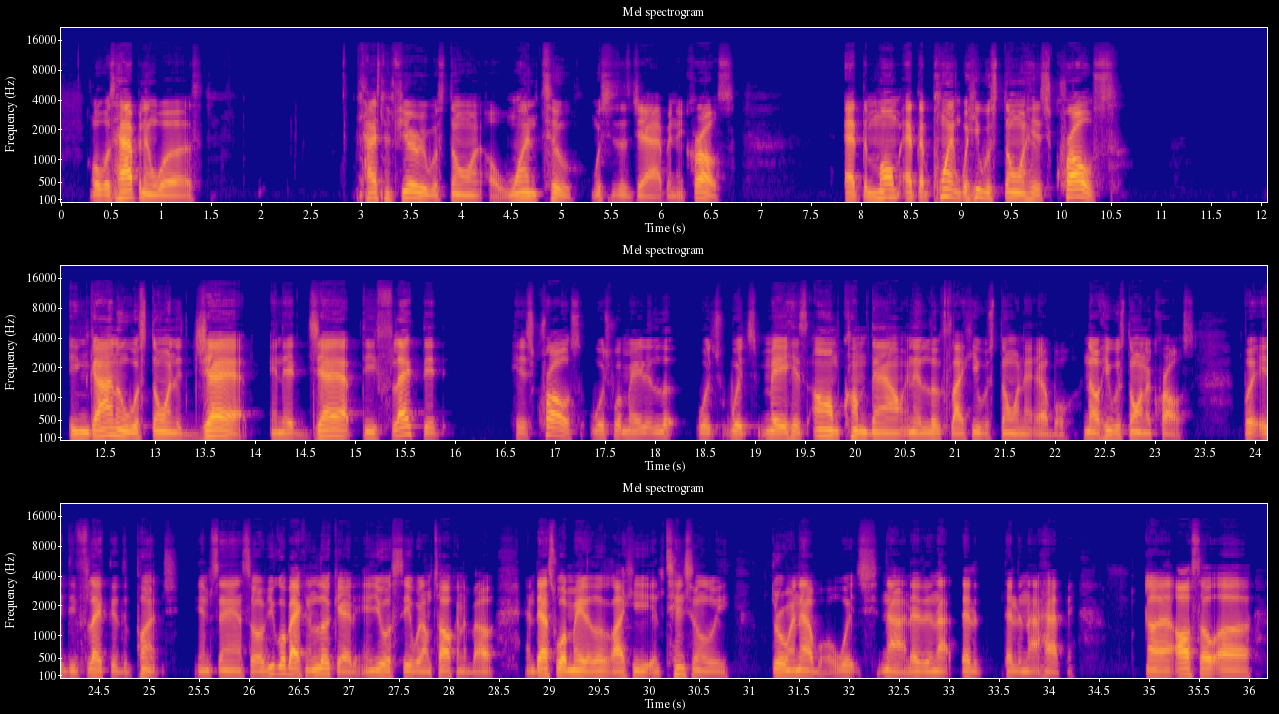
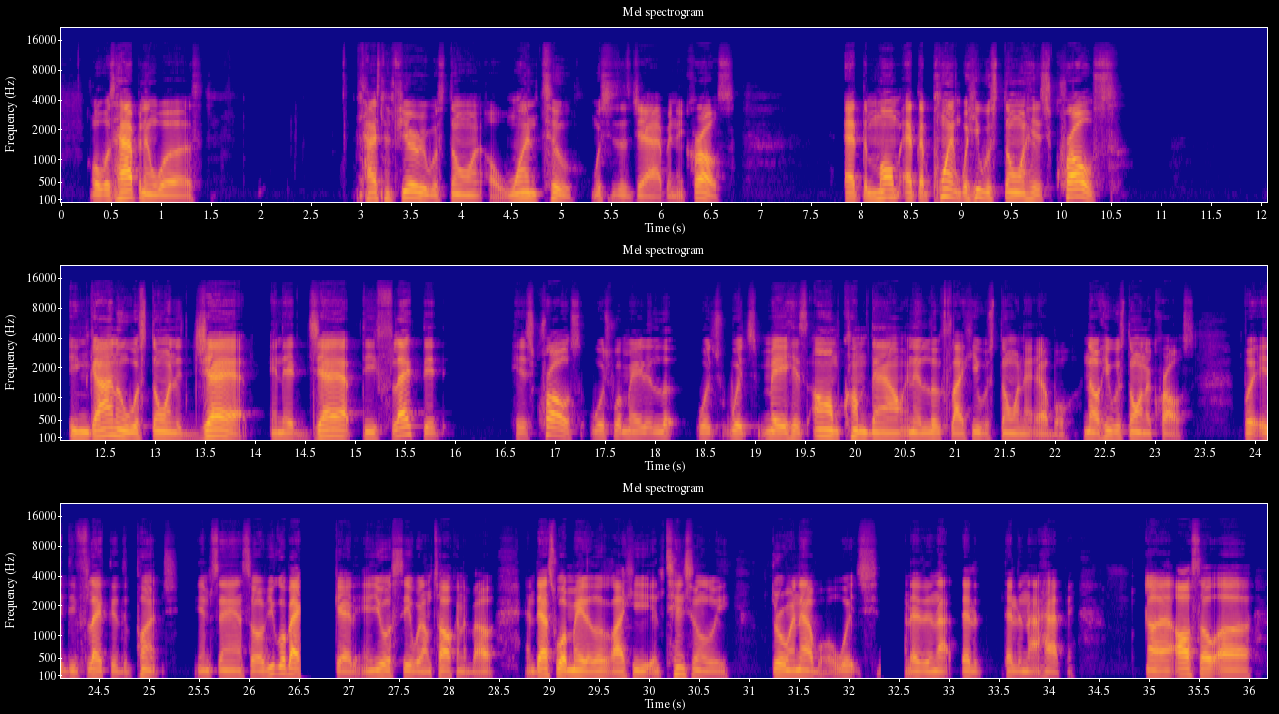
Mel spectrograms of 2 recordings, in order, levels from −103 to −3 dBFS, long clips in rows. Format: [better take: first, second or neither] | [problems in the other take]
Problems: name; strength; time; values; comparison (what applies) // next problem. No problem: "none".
first | audio cutting out; at 27 s and at 32 s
